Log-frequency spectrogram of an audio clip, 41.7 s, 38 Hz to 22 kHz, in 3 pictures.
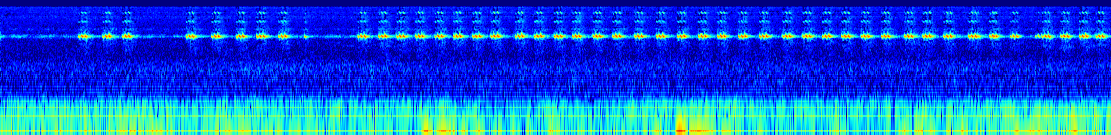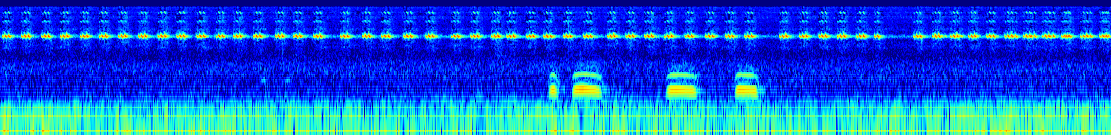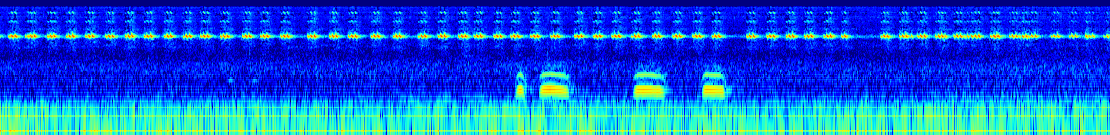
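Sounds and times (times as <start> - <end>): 
crickets chirping on a summer night: 0.0 - 41.6
low constant rumble: 0.0 - 41.6
owl hooting: 20.6 - 23.5, 34.2 - 37.0.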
